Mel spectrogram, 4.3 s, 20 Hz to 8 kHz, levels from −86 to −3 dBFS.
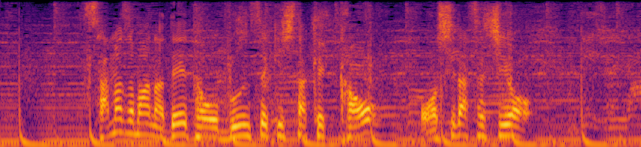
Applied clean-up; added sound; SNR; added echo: none; none; none; none.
